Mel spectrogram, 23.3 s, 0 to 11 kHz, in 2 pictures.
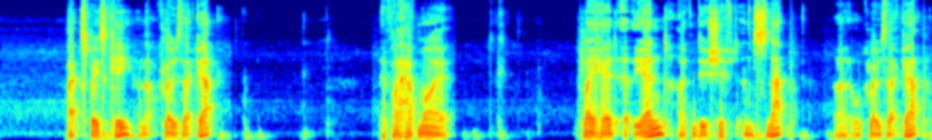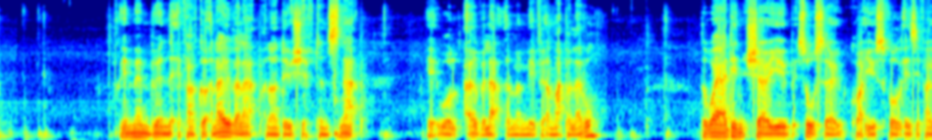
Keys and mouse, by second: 1.1 BackSpace, 3.2 ctrl+z, 5.6 Page_Up, 9.4 shift+s, 11.8 ctrl+z, 13.2 click, 15.9 shift+s, 19.4 ctrl+z.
